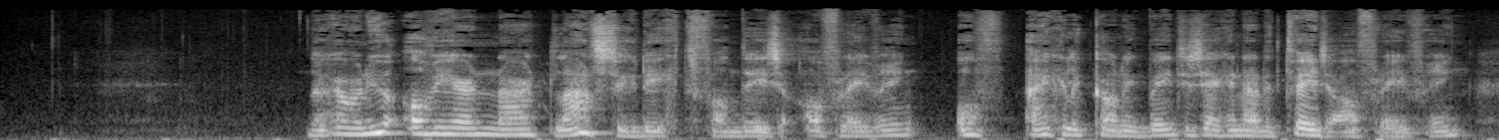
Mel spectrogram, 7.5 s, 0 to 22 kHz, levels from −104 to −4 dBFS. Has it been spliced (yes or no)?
yes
